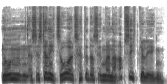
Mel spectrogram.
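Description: A man voicing a sharp-witted young royal woman in an audiobook, lifting his voice and talking with quick self-assurance. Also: a little high, sing-song, no room sound, studio quality, voice pushed up. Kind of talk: audiobook character voice.

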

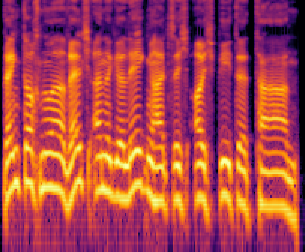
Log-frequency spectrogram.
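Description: A man's voice: medium pitch, takes it slowly, no room sound, studio quality, natural voice. A man doing an earnest, persuasive prince. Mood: urgent persuasion.

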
